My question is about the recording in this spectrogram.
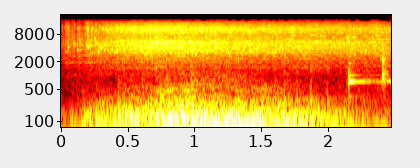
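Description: Deep rumble of thunder with a hiss over it. It starts suddenly, swells for about a second, then slowly dies away.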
